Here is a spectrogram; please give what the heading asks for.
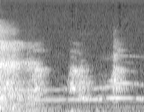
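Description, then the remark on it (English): A dog that wants to go outside whines in three high, nasal bursts: a long falling cry followed by two shorter rising whimpers, fairly faint with no talking. “This dog is suffering of like FOMO, I would say. really dogs wants to be do outside.”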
